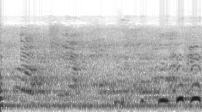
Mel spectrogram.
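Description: Children's voices chattering and calling out, with a few short, loud, high-pitched calls near the end.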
